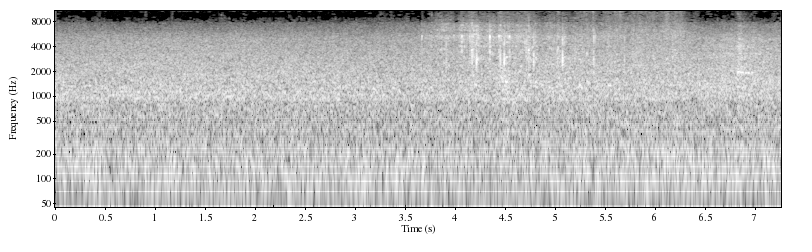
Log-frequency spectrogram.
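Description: Steady low rumble of wind buffeting the microphone, with no speech.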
